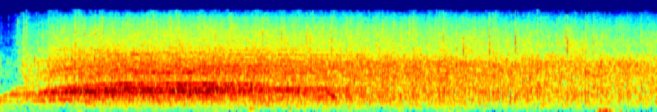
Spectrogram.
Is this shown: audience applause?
yes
